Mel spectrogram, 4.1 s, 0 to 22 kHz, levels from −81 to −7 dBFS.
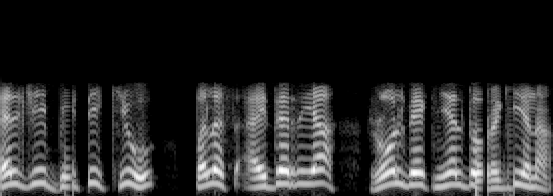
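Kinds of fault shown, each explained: Packet loss with pitch repetition: audio went missing and the receiver patched each gap by looping the last pitch cycle. The 60 ms hole near 0.48 s comes out as a short buzzy hold, while the scattered losses between 3.56 and 3.84 s, up to 80 ms long, fade toward silence before cross-fading back.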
